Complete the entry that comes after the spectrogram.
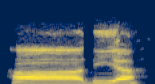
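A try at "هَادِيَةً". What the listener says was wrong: Ini gak ada hanya. Hadiah gitu Bu. Ayo Bu, ulang lagi.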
